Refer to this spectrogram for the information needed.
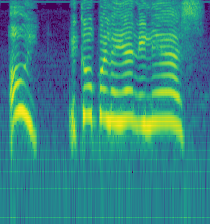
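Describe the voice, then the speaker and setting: Gentle young female office worker, Filipino accent, high-pitched, anxious, radio drama, faint music. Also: steady tone, measured pace, dry recording. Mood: shy, friendly.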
